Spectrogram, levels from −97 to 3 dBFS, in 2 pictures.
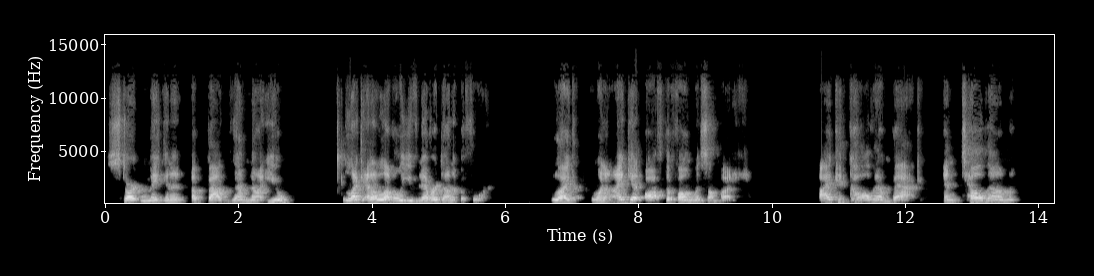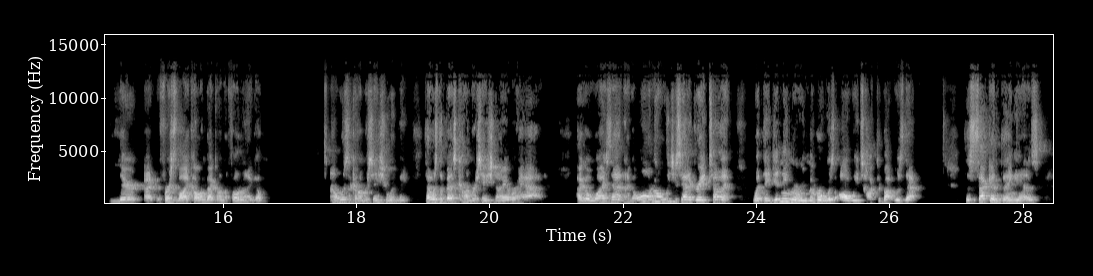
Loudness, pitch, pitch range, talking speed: -21 LUFS, 170 Hz, 145-215 Hz, 195 wpm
